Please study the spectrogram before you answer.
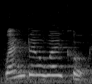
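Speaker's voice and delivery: ordinary delivery, nothing marked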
